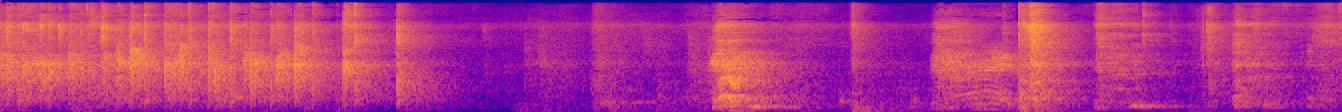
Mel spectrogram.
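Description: Audience applauding in a hall; the clapping dies away about two and a half seconds in. Scattered voices and a few knocks follow.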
